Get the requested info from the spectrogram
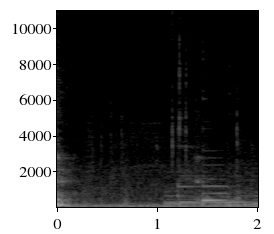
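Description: Soft background music of plucked string notes that begins about a second in, after a brief quiet moment.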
